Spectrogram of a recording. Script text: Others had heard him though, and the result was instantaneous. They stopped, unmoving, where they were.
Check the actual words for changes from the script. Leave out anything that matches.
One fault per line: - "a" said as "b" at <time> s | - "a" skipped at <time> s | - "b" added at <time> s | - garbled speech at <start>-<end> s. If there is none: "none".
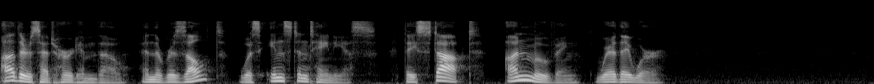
none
